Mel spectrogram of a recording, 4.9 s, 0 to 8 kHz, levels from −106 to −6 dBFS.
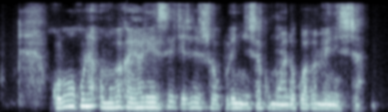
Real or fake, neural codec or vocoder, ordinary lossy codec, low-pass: fake; codec, 16 kHz, 4 kbps, X-Codec, HuBERT features, trained on balanced general audio; AAC, 32 kbps; 7.2 kHz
